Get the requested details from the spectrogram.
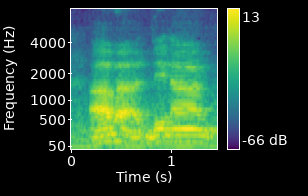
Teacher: Selepas itu kita jumpa huruf ain baris di atas a, dimatikan dengan huruf ba, iaitu ba adalah huruf kakalah, maka dia berada di tengah kalimah, kalimah abdina, maka kita baca ab itu dengan kalkalah sugra, iaitu kita wakaf dengan dia dengan bab kalkalah sugra ab, gitu kan, ab dina, tapi tidaklah sekuat kubra.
